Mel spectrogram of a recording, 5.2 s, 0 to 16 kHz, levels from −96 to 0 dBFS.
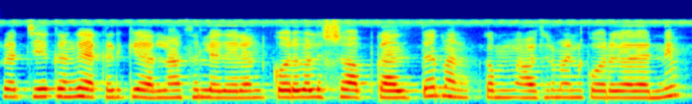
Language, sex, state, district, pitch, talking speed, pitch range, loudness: Telugu, female, Andhra Pradesh, Srikakulam, 250 Hz, 150 wpm, 240-265 Hz, -14 LUFS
